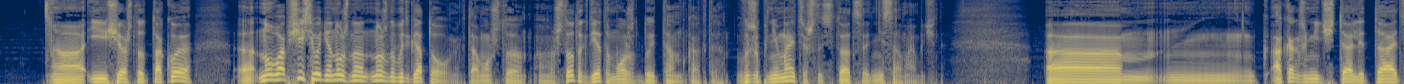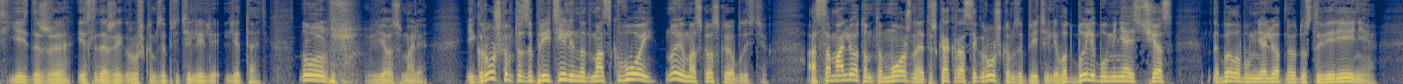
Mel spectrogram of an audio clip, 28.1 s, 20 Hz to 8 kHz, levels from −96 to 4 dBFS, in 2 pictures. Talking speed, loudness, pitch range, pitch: 165 wpm, -17 LUFS, 90-140 Hz, 110 Hz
